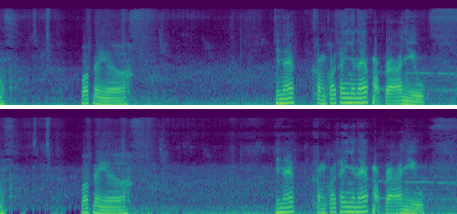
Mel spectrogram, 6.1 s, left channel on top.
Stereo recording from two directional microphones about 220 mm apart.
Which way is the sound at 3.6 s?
25° left (ahead or behind).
